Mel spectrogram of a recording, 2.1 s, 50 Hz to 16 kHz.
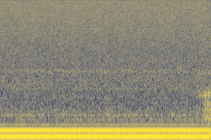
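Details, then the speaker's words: Loewe Opta Type 5966 tube radio, loud steady 60-cycle hum from the speaker with no program, running on two new power-supply capacitors; hum appears on the B+ line, suspected shorted tube, cause still unknown. "That power supply should not be generating a hum, yet there's a hum visible on the B plus line. So this is telling me the B plus line is somewhere in this radio, has been connected to something nasty. It's a 60 cycle hum."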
